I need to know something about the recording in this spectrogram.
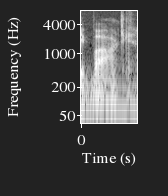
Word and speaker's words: Bok: It's B-O-K, Bach, Bart J. Bach. His name is spelled B-O-K.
